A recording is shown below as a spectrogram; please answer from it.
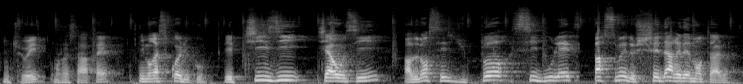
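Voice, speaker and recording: A man hosting a food video at home talks in a loose, chatty way, full of fillers, as he cooks and tastes dish after dish. His voice sits at a plain middle pitch, and he chews between short phrases. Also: animated, fast talker, few pauses, darkish tone. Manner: chatty, filler-heavy, talks while tasting and eating. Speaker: food challenge video host. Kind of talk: casual food vlog commentary. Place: at home kitchen and dining table.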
